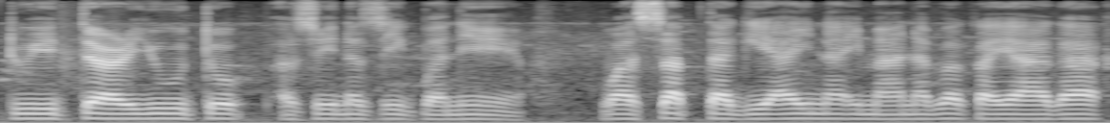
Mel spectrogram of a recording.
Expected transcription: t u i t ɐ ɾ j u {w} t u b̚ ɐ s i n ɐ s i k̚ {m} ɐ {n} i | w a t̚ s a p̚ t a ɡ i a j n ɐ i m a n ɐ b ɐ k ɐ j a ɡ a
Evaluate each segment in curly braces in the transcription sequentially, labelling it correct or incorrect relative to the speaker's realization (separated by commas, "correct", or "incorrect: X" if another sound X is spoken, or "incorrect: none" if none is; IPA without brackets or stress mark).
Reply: incorrect: none, incorrect: b, correct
